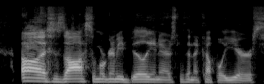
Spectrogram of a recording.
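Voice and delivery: plain

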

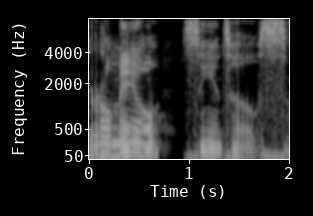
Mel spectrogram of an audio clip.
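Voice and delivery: Spanish accent first half, plain American second half. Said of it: "the first half's going to be Spanish and the second half's just going to be full on Caucasian".

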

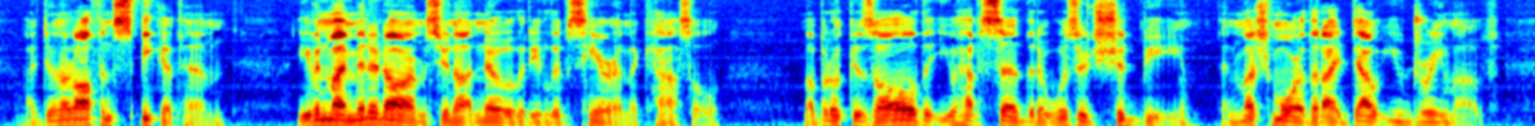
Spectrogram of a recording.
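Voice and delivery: plain

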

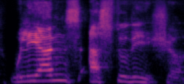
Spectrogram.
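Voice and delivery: Argentine Spanish pronunciation with Argentine accent. Saying a favorite player's name, williams astudillo, in an argentine accent. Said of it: "like in my Argentine accent".

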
